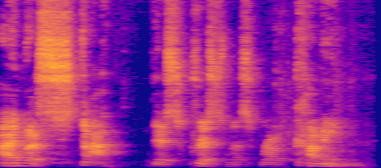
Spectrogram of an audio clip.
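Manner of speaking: ordinary delivery, nothing marked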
